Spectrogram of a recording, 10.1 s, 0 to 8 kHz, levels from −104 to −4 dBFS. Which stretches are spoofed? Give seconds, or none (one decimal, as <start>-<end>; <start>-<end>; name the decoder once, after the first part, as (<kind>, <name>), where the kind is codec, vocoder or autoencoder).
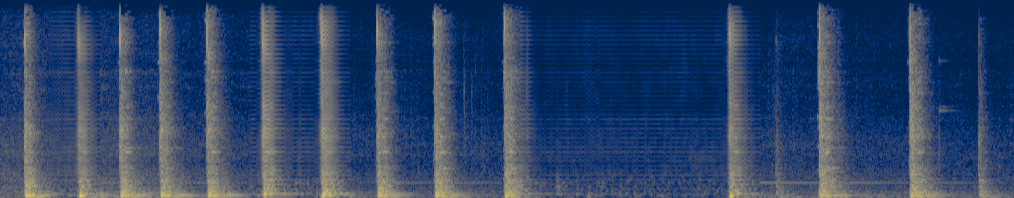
0.5-1.0 (vocoder, Vocos); 2.5-3.5; 5.2-7.6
